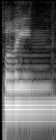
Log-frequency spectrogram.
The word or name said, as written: plyn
